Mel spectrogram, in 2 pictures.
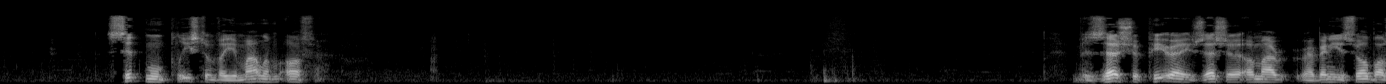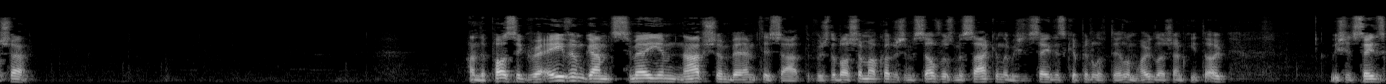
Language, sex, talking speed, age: English, male, 90 wpm, 60-79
